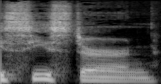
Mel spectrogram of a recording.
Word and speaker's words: Seestern: S T E R N. Seestern. Like a cistern, I suspect. Seestern. Like a. Si- could you guess? S-E-E.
